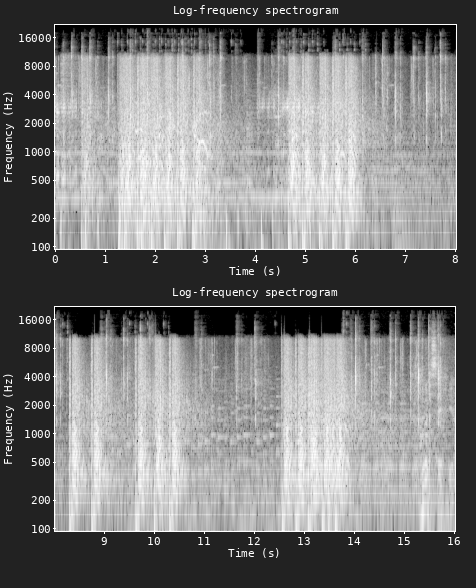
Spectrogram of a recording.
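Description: Player's weapon firing in the video game No One Lives Forever: repeated bursts of rapid gunfire, loud and close, in several volleys, with a voice talking between them.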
